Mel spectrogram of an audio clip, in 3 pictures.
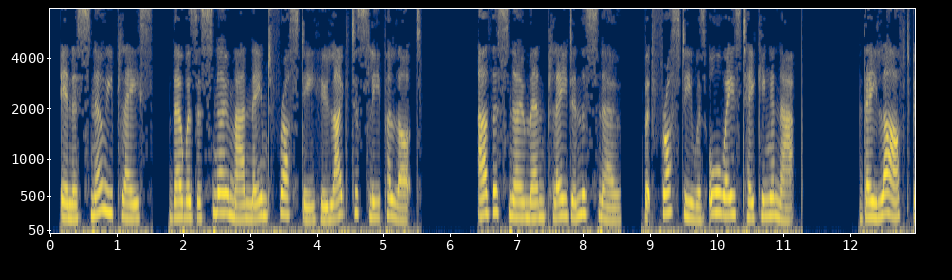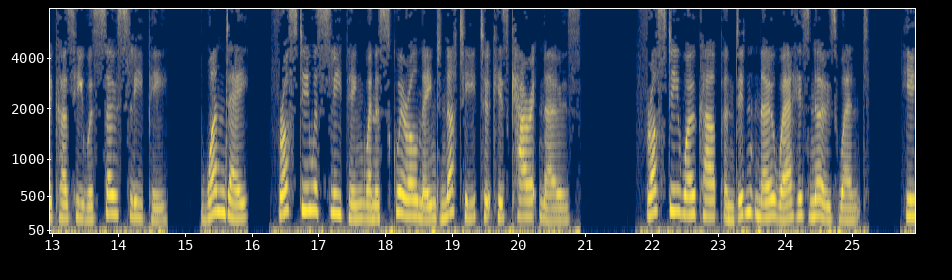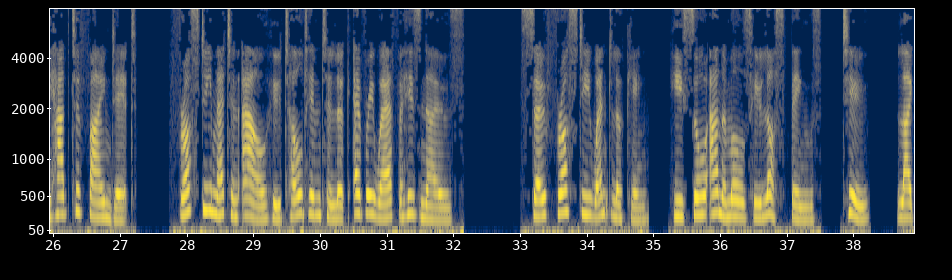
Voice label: ESL Short Stories for Kids Beginner SLOW Reading; The Sleepy Snowman

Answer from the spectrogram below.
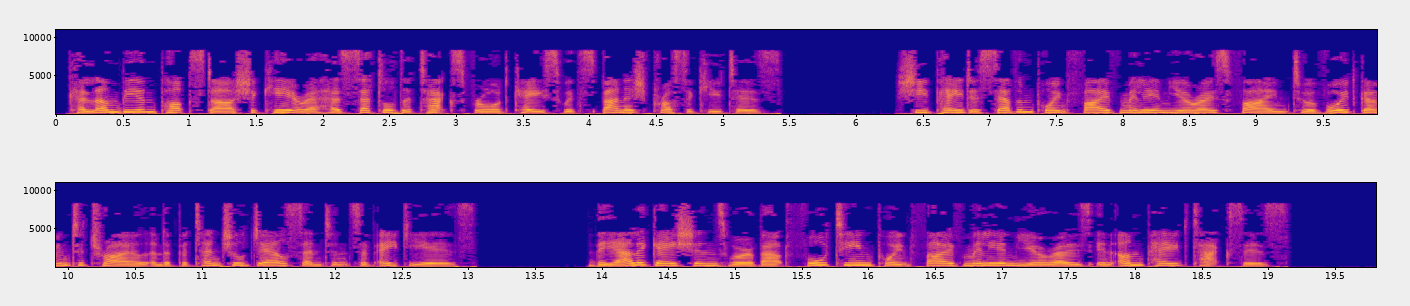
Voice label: English Upper Intermediate NORMAL Reading; English Newsroom

